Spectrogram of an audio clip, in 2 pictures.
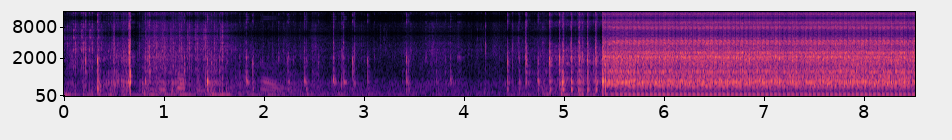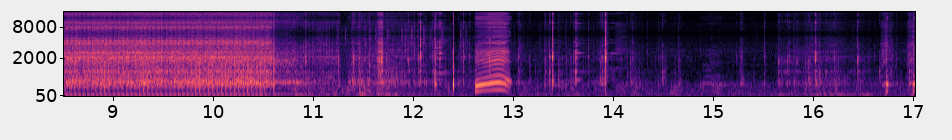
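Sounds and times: gun handling clicks and knocks: 0.0 - 5.4, 11.2 - 17.0
airsoft gun full-auto burst: 5.3 - 10.8.

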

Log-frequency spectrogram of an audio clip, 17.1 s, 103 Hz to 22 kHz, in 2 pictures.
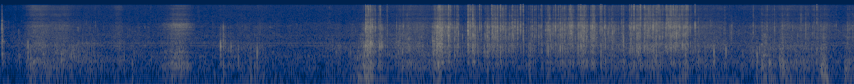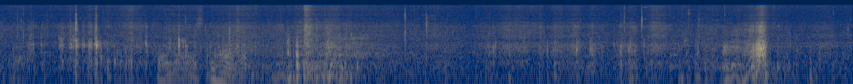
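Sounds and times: packaging crinkling: 3.6 - 9.7.

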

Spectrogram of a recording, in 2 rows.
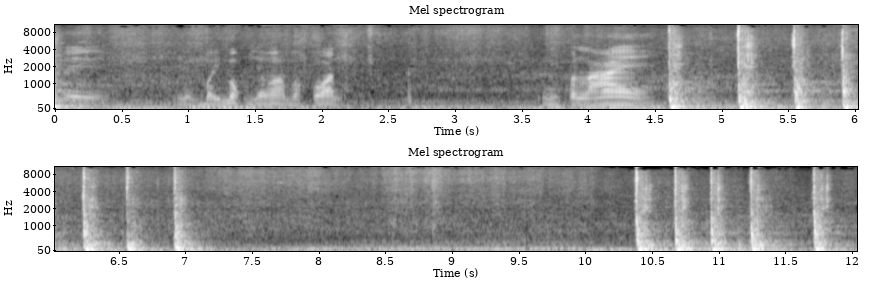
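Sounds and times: cleaver chopping on wooden block: 4.6 - 7.2, 10.4 - 12.0.

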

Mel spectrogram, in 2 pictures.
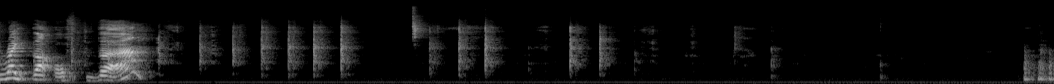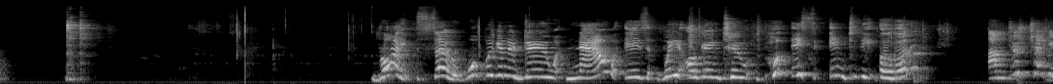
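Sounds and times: spoon scraping batter off spatula: 0.4 - 8.0, 19.3 - 20.8.

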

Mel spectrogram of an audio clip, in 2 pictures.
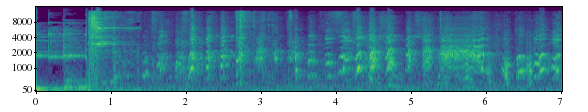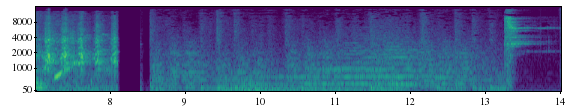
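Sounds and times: people laughing: 1.4 - 8.2.

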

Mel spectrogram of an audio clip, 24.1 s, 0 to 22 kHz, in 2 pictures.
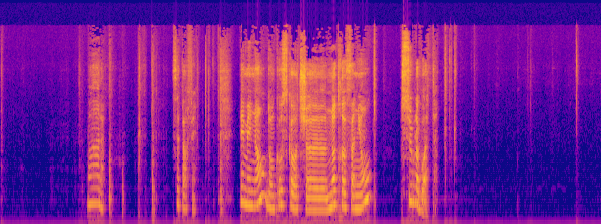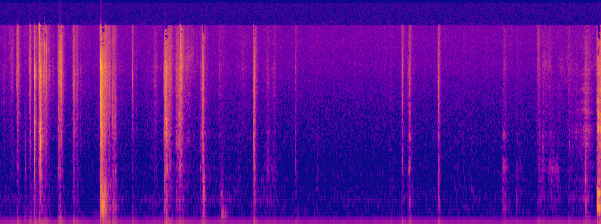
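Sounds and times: paper rustling: 8.7 - 9.6, 11.4 - 16.3.

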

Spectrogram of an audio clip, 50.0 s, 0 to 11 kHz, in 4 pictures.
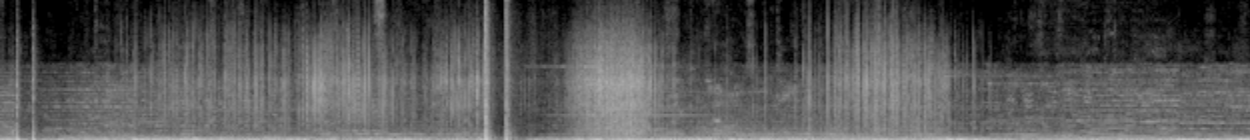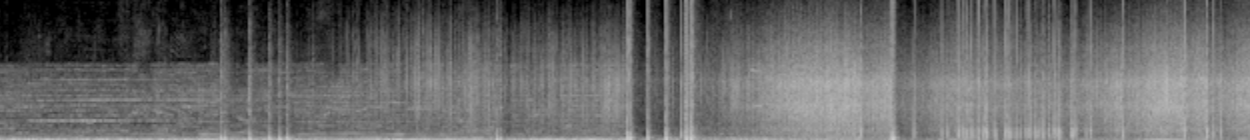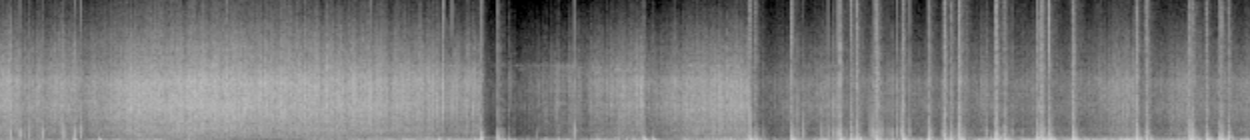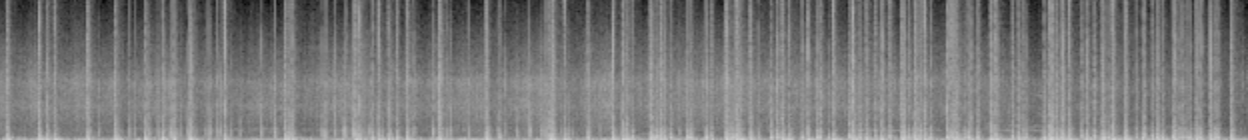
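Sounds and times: crackling firework bursts: 1.2 - 6.8, 8.0 - 9.8, 16.3 - 49.9
rapid firework bangs: 31.3 - 49.9.

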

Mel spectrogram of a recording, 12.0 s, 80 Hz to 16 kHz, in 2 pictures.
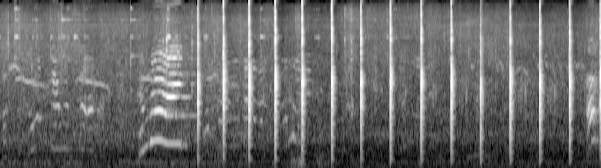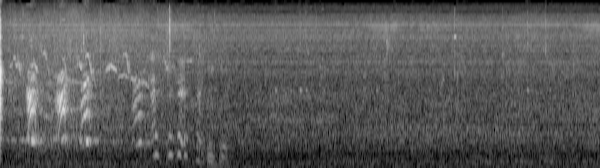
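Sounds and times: sharp hand claps: 2.0 - 6.1.

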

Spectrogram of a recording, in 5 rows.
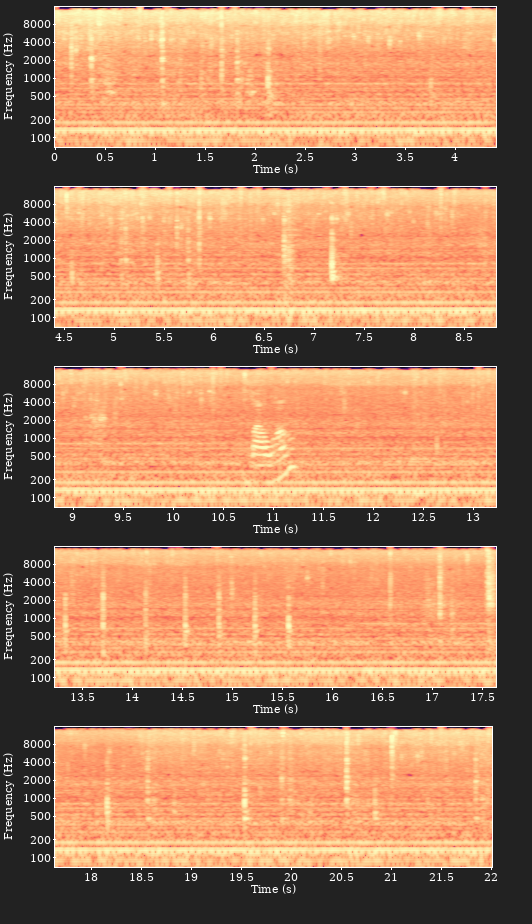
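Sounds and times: onions sizzling in hot oil: 0.0 - 22.0
wooden spatula scraping wok: 9.0 - 9.5.

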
